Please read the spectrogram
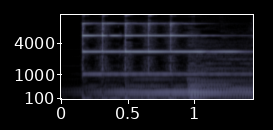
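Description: A bright bell rings rapidly, about five quick strikes in a burst, then its metallic tone lingers and fades. It sounds fairly loud, with no voices.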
